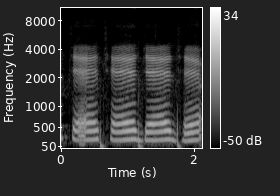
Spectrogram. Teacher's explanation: और नेक्स्ट है हमारा तालव्य में जिन व्यंजन ध्वनियों का उच्चारण तालु स्थान से होता है उन्हें तालव्य कहते हैं। इनके उच्चारण में जीभ का अगला भाग तालु को छूता है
